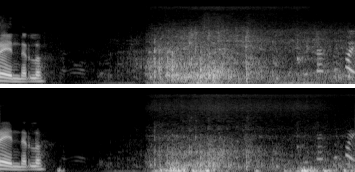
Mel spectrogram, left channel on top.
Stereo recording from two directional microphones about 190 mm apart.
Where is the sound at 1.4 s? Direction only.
45° right (ahead or behind).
